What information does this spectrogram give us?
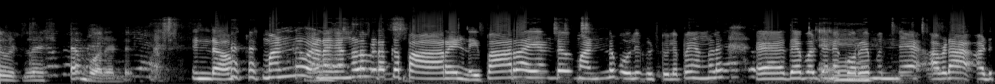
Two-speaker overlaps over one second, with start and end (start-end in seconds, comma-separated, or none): none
